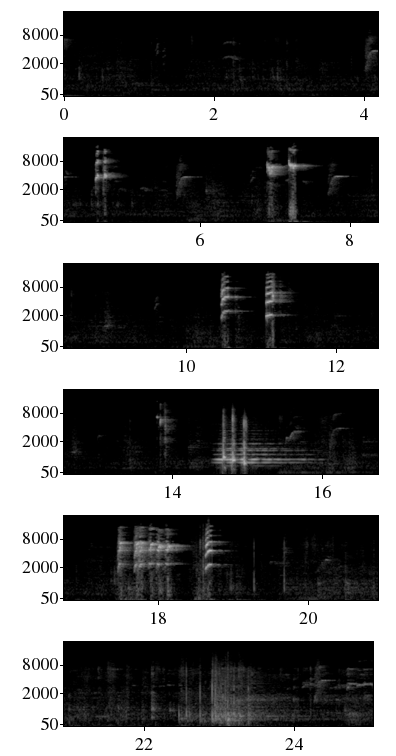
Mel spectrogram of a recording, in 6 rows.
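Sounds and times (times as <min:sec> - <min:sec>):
brief steady tones: 0:14.6 - 0:16.0
lovebirds chirping: 0:14.7 - 0:16.0.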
